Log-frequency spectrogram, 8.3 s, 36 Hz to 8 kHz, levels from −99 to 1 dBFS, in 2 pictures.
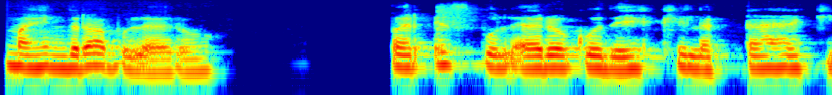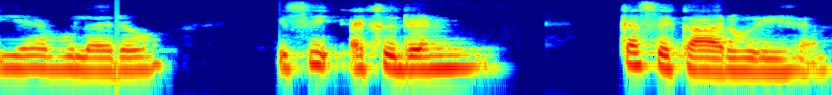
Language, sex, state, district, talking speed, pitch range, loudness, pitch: Hindi, female, Uttar Pradesh, Gorakhpur, 130 wpm, 155-180 Hz, -17 LUFS, 170 Hz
